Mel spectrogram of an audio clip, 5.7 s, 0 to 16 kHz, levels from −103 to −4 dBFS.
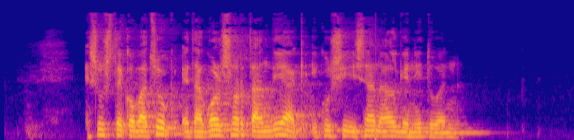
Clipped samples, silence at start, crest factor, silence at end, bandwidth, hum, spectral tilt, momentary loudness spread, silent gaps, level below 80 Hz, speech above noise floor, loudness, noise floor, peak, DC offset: under 0.1%; 0.85 s; 18 dB; 0.9 s; 11.5 kHz; none; -6.5 dB/octave; 10 LU; none; -56 dBFS; 56 dB; -23 LUFS; -77 dBFS; -6 dBFS; under 0.1%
